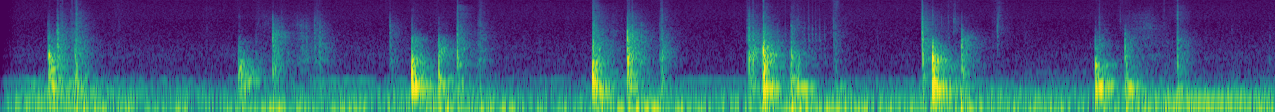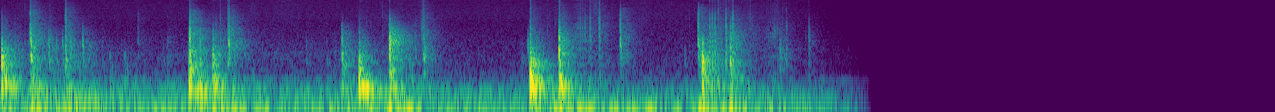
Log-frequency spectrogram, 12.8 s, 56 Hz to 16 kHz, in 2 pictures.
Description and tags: High Heels 1
A person walks in high heels.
